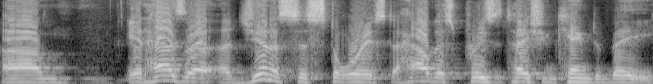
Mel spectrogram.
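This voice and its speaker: Speaking at a moderate pace with an Appalachian accent, a man uses a fairly high pitch and ordinary pitch variation. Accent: Southern US (Appalachian) accent, noticeable. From East Tennessee (Elizabethton). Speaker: safety trainer. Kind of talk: presentation to an audience.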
